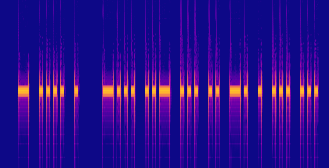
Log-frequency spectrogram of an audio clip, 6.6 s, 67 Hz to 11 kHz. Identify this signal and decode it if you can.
Morse code, heard as a keyed tone, about 17 wpm, 700 Hz. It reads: THE BUSINESS
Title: Sentences from Top 1000 Words - Review Part 1 - 17wpm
